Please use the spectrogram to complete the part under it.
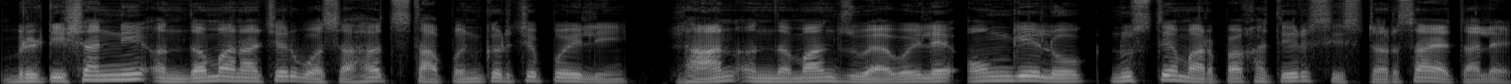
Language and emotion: Goan Konkani, neutral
